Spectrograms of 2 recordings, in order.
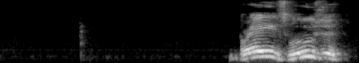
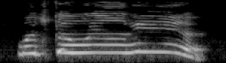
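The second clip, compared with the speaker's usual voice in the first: high, soft puzzled question; startled at the radar reading; much higher, softer baffled ask; surprised; 9 dB quieter, slower than usual. Real, not acted. Surprised by slow pitch speed.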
